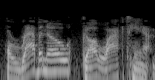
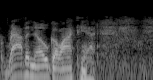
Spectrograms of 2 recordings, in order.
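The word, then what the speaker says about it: arabinogalactan: formulations it's got anti- wrinkle benefits it's called a Rabino galaan and that's spelled a r a b i n o g a l a c t a n Rabino galaad it's got lots of good literature to support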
